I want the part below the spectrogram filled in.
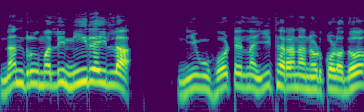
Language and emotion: Kannada, angry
